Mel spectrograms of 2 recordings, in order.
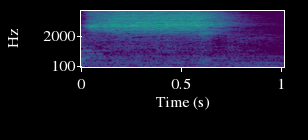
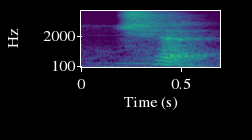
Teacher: Sh is a lot softer, our lips aren't as round, but when we do ch, there's a lot of force there, and you can see that demonstrated by these long, forceful lines versus this more soft, windier, blowy air.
